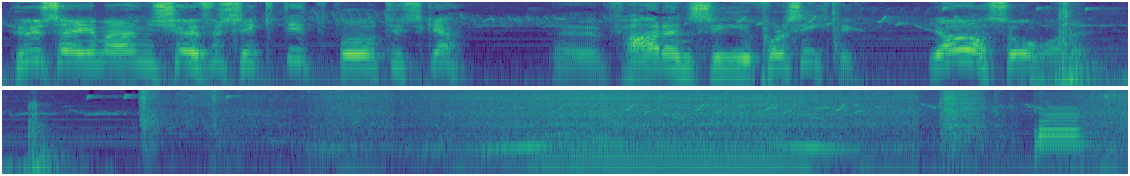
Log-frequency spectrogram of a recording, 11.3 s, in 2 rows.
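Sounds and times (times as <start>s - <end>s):
speech: 0.0s - 5.6s
sharp clunks: 5.2s - 6.9s
car engine driving off: 6.3s - 11.2s.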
